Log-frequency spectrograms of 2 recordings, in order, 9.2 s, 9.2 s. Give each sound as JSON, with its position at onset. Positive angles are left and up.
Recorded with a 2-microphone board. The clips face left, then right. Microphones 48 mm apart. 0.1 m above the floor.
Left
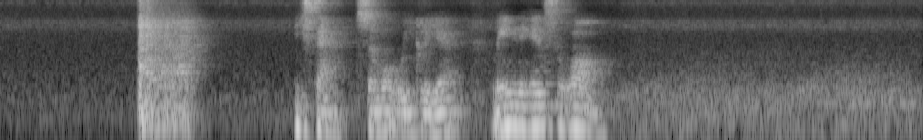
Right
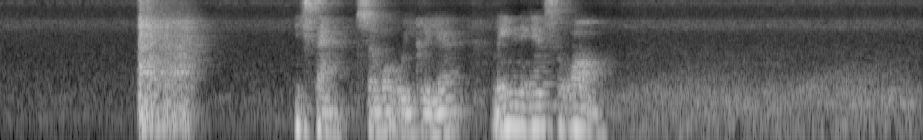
{"t": 1.4, "sound": "an explosion", "side_deg": 5, "distance_m": 1.3}
{"t": 3.0, "sound": "a man speaking", "side_deg": 30, "distance_m": 1.8}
